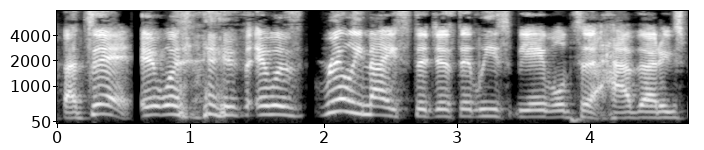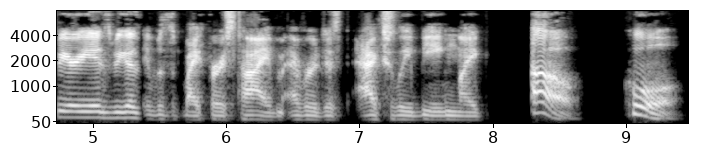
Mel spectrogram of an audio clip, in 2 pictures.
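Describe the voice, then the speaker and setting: A young adult chatting casually and telling personal stories in an animated, informal, emphatic way. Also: medium pitch, moderate pace.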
